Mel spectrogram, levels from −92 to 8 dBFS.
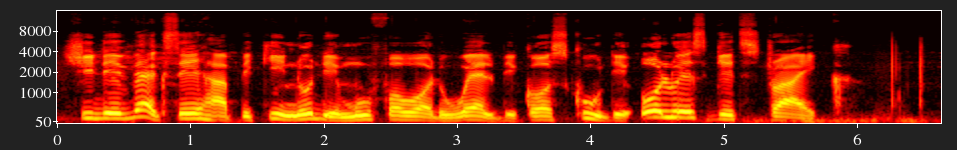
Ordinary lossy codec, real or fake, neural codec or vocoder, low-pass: none; fake; vocoder, 44.1 kHz, 128 mel bands every 256 samples, BigVGAN v2; 14.4 kHz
